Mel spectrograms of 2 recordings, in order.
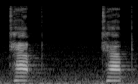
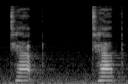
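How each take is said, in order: Both takes have the same delivery.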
